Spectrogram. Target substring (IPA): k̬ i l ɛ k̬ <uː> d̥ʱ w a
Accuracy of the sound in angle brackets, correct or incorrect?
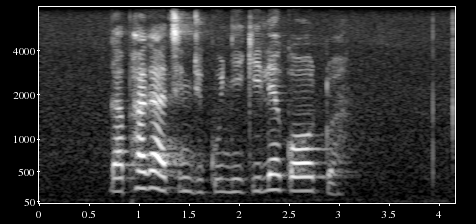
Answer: incorrect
